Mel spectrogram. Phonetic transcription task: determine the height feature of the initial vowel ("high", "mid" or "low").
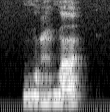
high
